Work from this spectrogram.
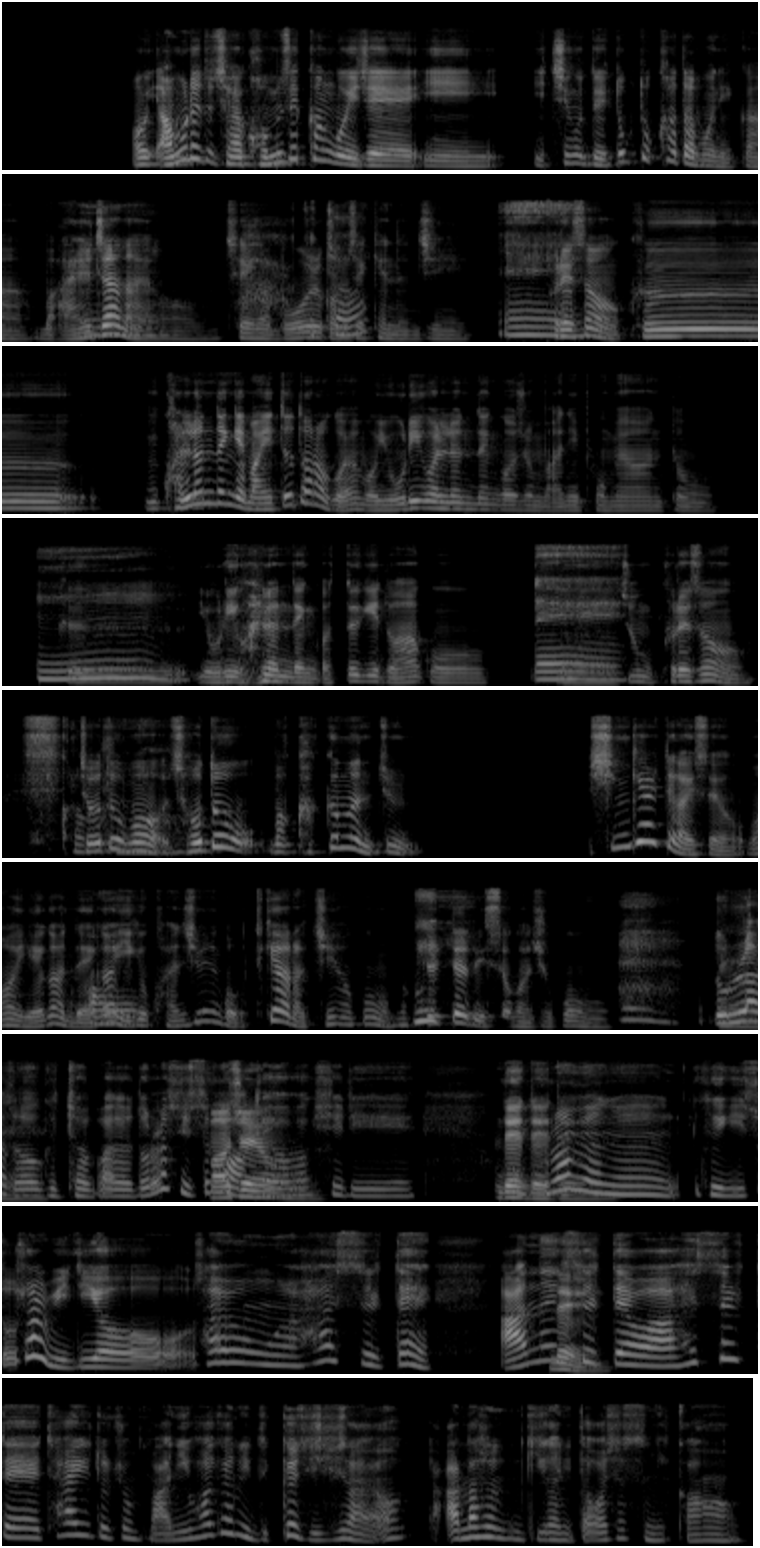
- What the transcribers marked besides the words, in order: laughing while speaking: "요리"; other noise; laugh; other background noise
- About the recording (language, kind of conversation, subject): Korean, podcast, 소셜미디어를 주로 어떻게 사용하시나요?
